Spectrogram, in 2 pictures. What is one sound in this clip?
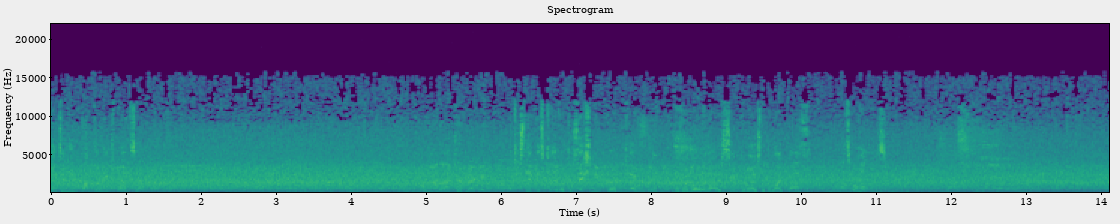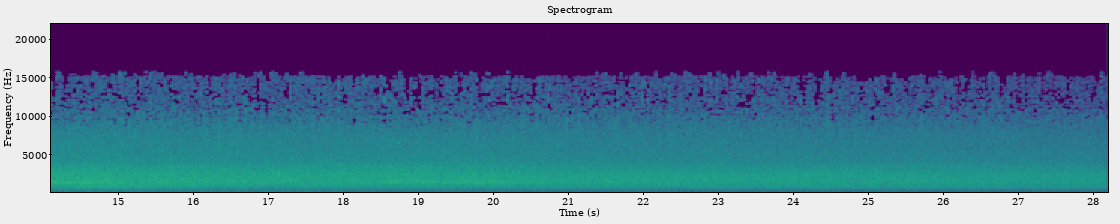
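A large stadium crowd roars and cheers steadily, slowly fading.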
